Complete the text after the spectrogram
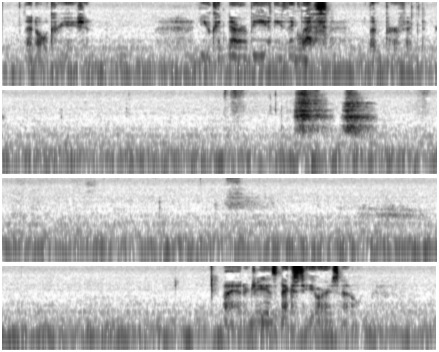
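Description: A young woman speaks softly and with emotion, near tears, close to the microphone.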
